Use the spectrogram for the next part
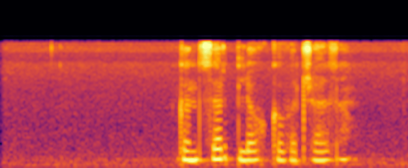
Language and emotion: Russian, sad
